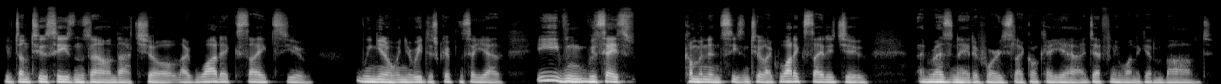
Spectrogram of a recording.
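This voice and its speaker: A man's voice: fairly low pitch, little pitch movement, fairly quick, warm tone, dry recording, studio quality. A man speaking as a podcast host, asking questions in a conversational interview.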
